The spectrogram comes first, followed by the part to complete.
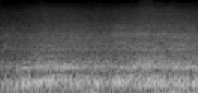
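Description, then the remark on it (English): A car engine revs steadily through its exhaust, a loud, continuous low rumble and growl lasting a couple of seconds with slight swells in intensity. “I thought you were a car guy. Yeah. Come on, rev it properly.”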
